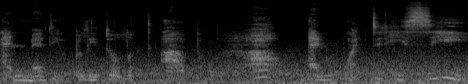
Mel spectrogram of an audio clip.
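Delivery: hushed whisper with a gasp; suspense whisper. A narrator's reading. Narrator whispering the discovery to listeners. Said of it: "whispered suspense".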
